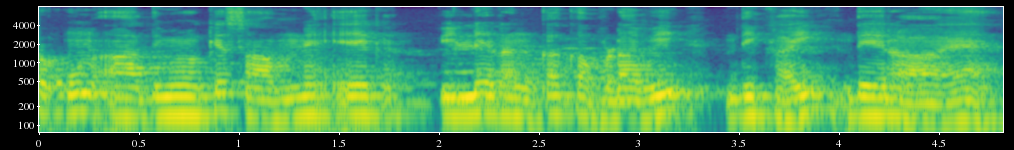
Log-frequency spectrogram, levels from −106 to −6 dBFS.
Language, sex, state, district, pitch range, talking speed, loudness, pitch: Hindi, male, Uttar Pradesh, Shamli, 130-145 Hz, 175 wpm, -15 LUFS, 140 Hz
